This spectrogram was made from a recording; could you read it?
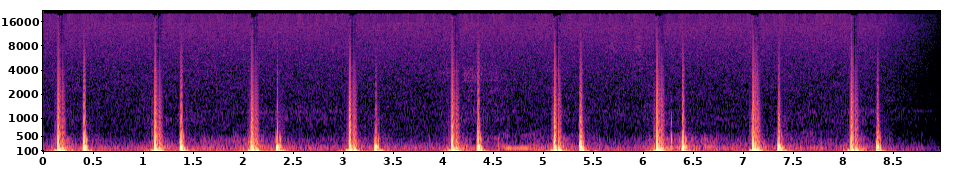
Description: Heart sounds during close-grip and balancing push-ups. Although my heart was not beating too fast, it was pumping quite hard to meet the physical demands of this exercise.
